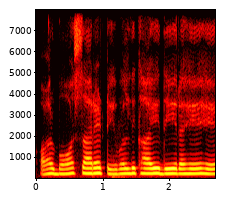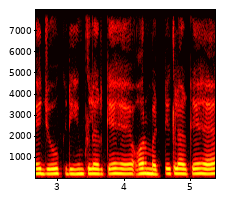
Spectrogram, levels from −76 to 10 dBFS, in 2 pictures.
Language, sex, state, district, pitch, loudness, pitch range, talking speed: Hindi, female, Himachal Pradesh, Shimla, 230 Hz, -13 LUFS, 225-235 Hz, 190 wpm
